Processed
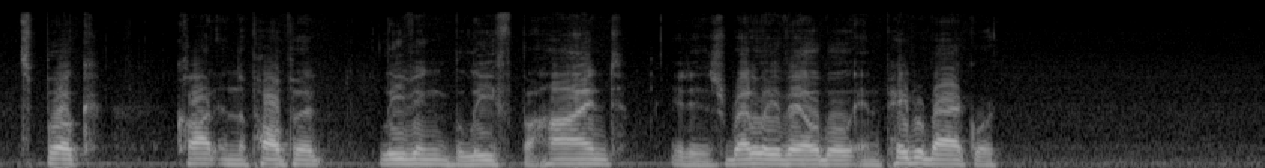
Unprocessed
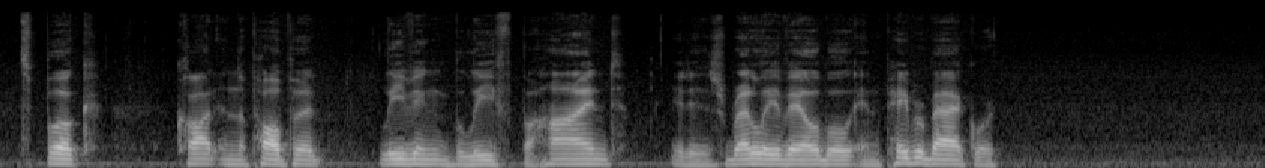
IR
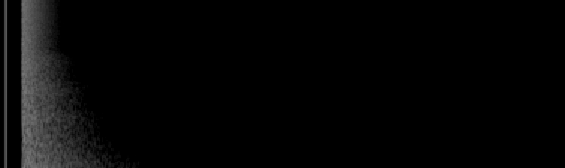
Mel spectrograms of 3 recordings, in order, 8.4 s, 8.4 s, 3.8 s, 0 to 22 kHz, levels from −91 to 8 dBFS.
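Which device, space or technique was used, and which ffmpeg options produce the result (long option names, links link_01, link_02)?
saturation between pre-emphasis and de-emphasis: -af "highshelf=frequency=3800:gain=9,asoftclip=type=tanh:threshold=-21dB,highshelf=frequency=3800:gain=-9"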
